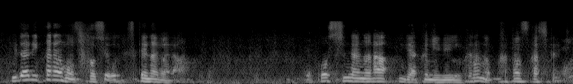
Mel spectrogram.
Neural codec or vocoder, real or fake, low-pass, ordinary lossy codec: codec, 16 kHz, 1 kbps, FreqCodec, smaller model; fake; none; none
